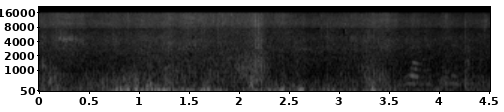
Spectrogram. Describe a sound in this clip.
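A large canvas sheet flaps and rustles as a man shakes it out.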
